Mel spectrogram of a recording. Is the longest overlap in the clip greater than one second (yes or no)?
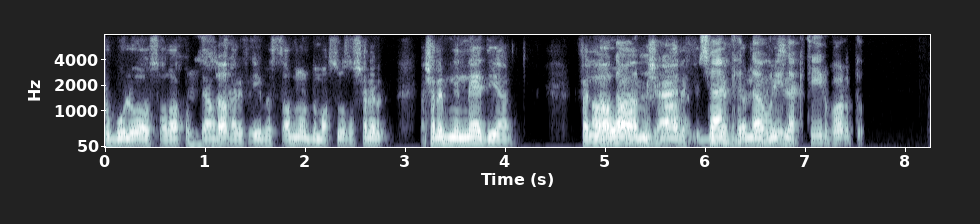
yes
